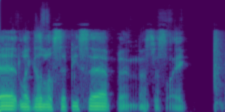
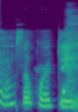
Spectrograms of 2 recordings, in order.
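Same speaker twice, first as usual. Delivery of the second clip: high mock quirky girl; 10 semitones higher than usual. Friend mocking a quirky girl persona, high and cutesy. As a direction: play the quirky girl, sing-song.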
